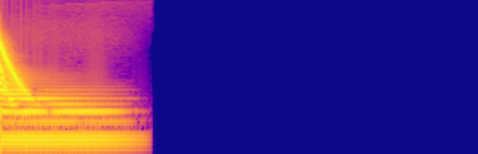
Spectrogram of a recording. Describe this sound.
A acid one-shot sound sample created by remixing the sounds of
